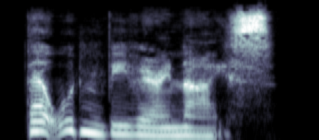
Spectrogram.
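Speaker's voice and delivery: usual speaking voice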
